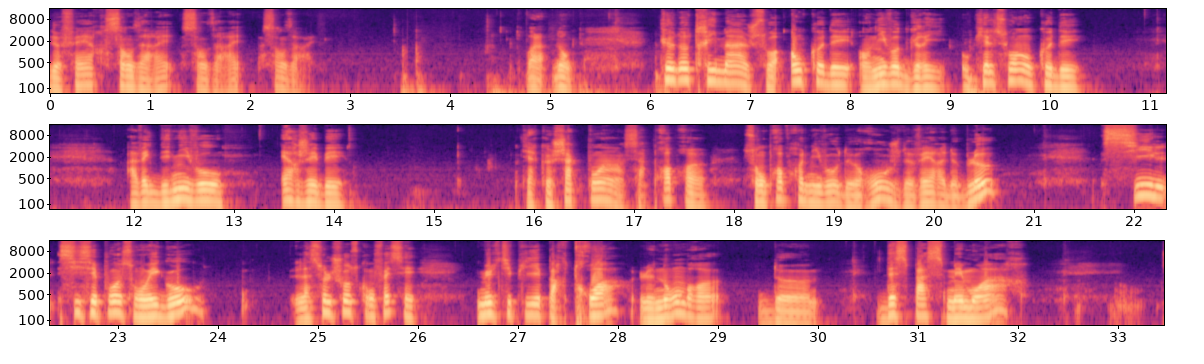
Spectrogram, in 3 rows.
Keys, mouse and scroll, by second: 9.4-14.1 drag.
